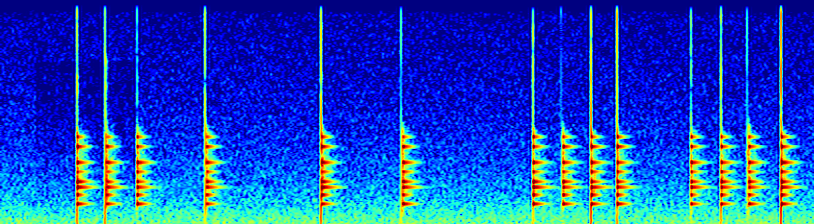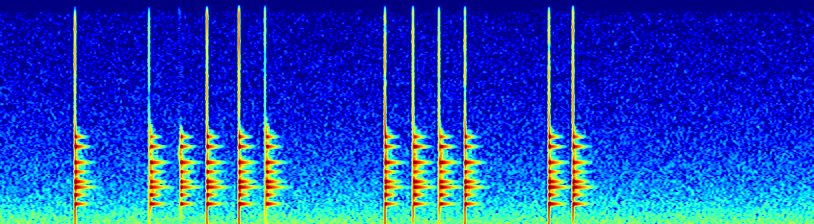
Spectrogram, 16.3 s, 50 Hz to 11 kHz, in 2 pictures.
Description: Tap code, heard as taps on a metal pipe, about 4 knocks a second. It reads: LATER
